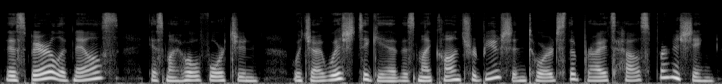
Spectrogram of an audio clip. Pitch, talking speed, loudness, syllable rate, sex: 200 Hz, 175 wpm, -18 LUFS, 5.1 syllables/s, female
